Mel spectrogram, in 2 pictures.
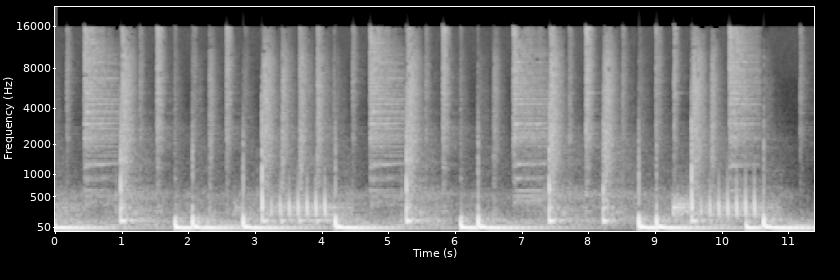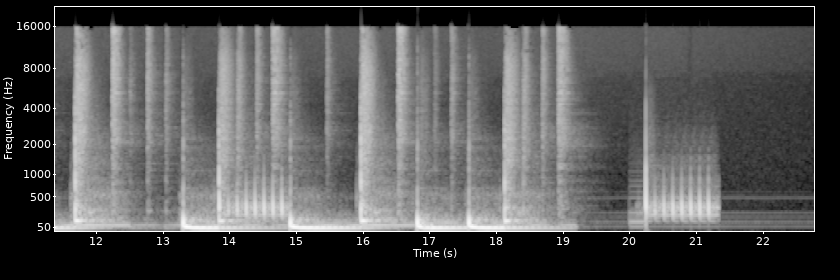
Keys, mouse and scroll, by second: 2.8 scroll down 1, 8.3 scroll up 1, 17.4 scroll down 1, 21.3 scroll down 1, 21.9 scroll up 1.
